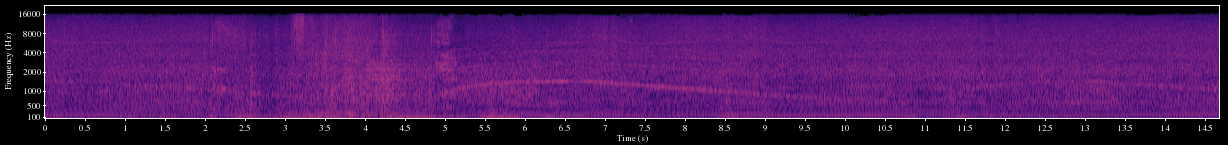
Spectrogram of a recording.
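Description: A car engine hums steadily and shifts pitch as a car drives along a road.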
